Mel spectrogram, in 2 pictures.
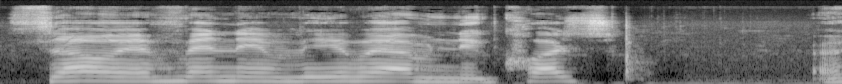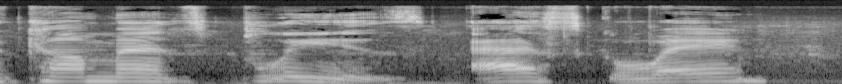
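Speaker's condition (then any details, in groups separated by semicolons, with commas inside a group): Friedreich's ataxia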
